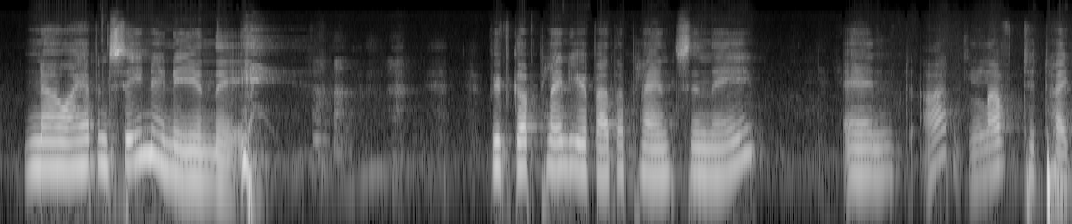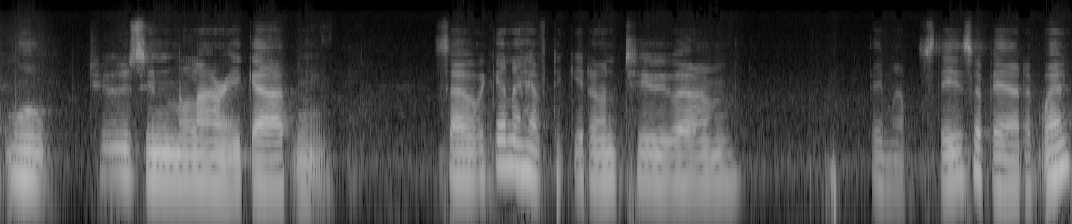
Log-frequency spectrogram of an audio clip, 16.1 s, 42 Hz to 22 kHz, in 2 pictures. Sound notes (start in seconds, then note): 1.8 laughter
